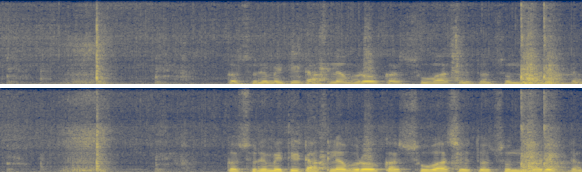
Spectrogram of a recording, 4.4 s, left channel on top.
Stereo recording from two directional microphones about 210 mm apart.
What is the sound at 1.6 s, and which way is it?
Speech, 45° right (ahead or behind).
